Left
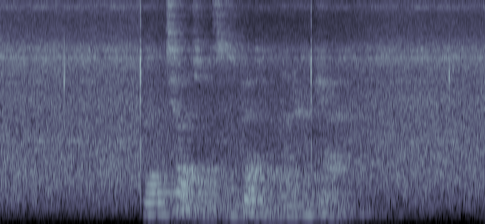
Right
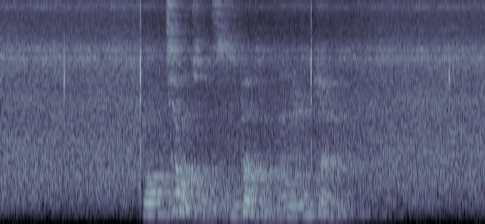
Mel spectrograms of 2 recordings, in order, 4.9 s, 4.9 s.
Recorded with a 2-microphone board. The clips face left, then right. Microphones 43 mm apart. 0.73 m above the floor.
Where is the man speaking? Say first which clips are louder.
Right 1 dB; 60° right (ahead or behind), 1.9 m.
